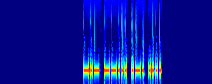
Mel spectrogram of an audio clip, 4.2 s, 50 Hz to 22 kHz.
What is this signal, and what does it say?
Morse code, heard as a keyed tone, about 36 wpm, 700 Hz. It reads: K7RH
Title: USA Call Signs - 4 Characters - 35wpm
